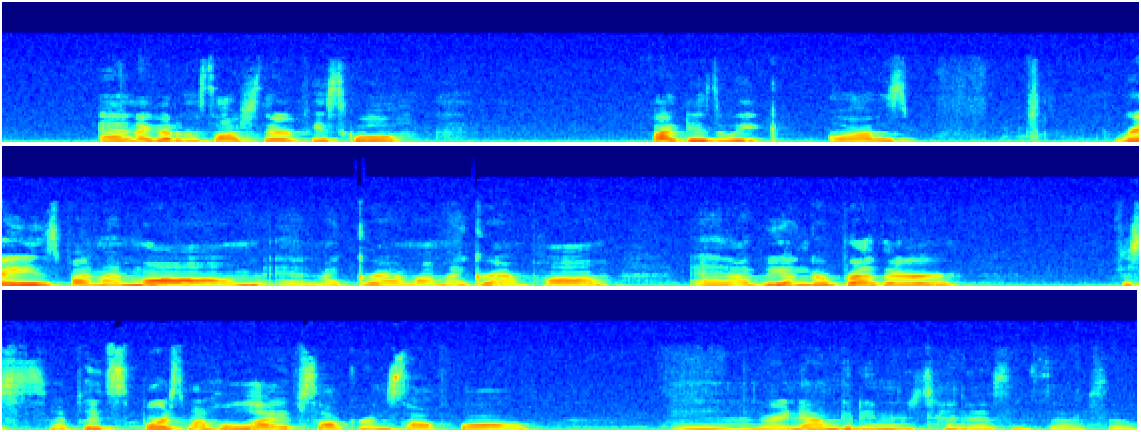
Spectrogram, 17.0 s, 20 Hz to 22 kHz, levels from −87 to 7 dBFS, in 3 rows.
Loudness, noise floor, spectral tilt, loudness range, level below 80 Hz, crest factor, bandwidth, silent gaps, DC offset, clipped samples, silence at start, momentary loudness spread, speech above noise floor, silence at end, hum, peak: -20 LUFS; -46 dBFS; -5 dB/octave; 5 LU; -48 dBFS; 18 dB; 17 kHz; none; 0.3%; under 0.1%; 0.5 s; 14 LU; 26 dB; 0 s; none; -2 dBFS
